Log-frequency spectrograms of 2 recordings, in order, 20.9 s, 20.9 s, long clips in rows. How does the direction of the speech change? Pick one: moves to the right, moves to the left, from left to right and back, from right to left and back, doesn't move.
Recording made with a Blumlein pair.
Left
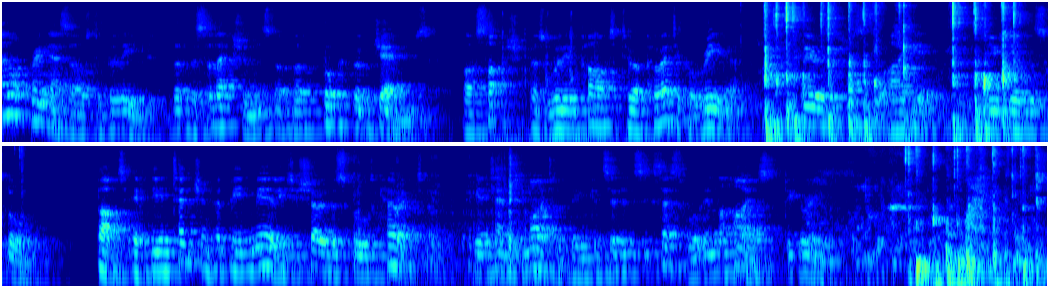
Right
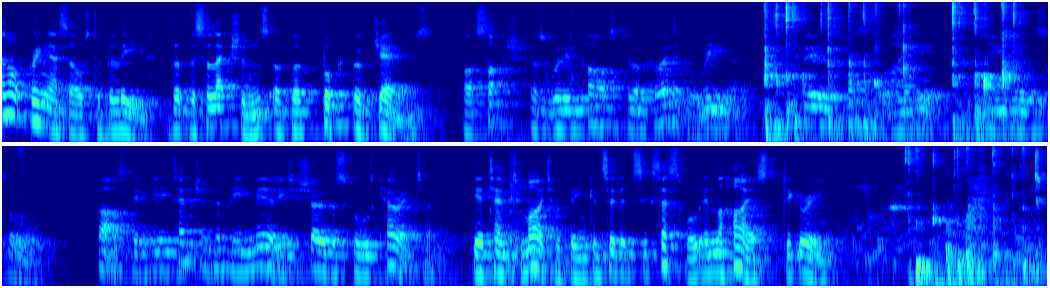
from right to left and back.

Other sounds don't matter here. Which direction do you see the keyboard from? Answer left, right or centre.
left.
